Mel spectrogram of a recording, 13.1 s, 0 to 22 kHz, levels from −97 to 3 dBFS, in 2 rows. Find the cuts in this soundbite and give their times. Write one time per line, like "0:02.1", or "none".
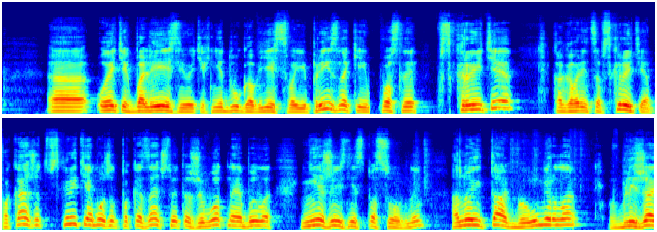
0:03.7

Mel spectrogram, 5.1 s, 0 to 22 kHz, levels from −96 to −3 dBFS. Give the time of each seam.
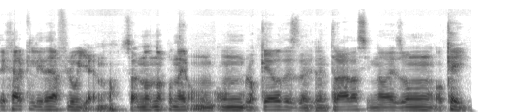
0:01.9
0:03.1

